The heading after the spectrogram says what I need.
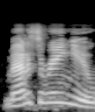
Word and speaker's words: Matasareanu: Emil Matasareanu, I said it right, Matasareanu was born on July 19th, 1966 in Romania.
